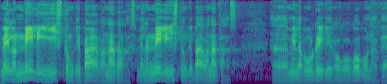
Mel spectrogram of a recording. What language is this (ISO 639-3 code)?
est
